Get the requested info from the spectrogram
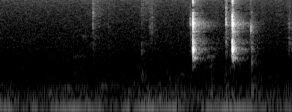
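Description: Two sharp clicks about a third of a second apart, over a faint steady low hum.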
